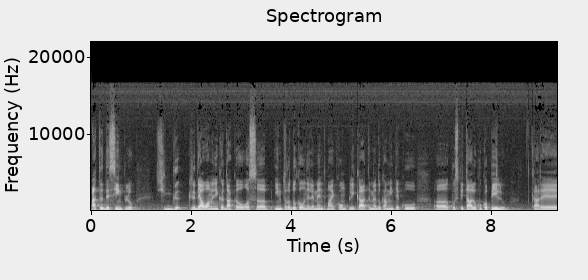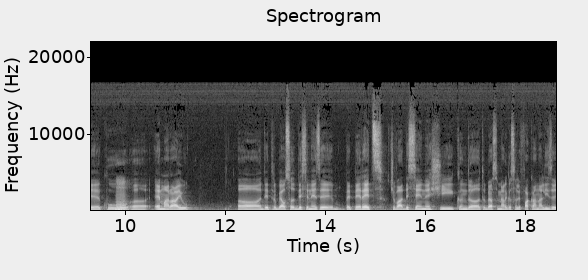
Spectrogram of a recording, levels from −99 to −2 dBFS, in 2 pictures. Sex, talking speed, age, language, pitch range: male, 150 wpm, 20-39, Romanian, 105-125 Hz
